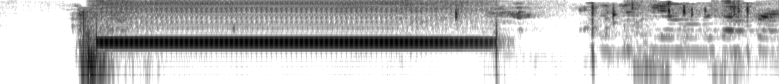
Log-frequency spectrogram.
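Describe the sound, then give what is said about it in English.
Telephone dial tone on a call to a hospital line: one steady, clear, mid-pitched tone holds for about two seconds, then cuts off abruptly and gives way to faint, uneven line noise. “Dialing.”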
